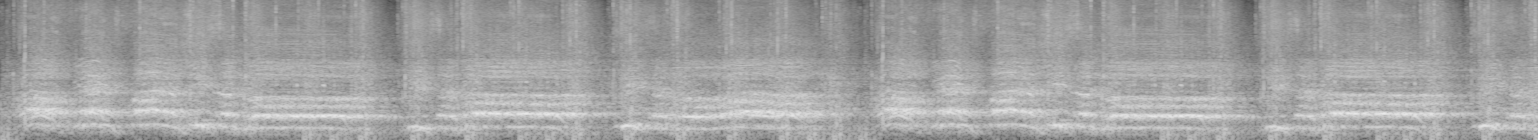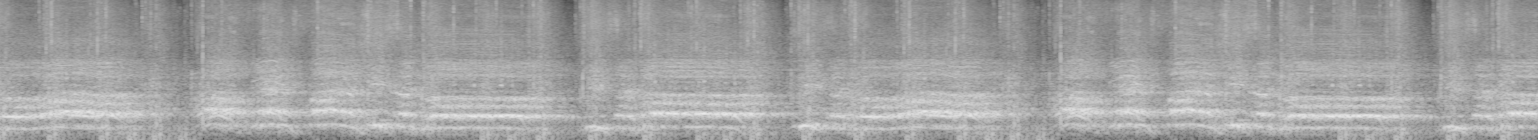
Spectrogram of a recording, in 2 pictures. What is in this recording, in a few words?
score a goal, fan chants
